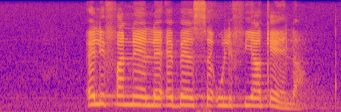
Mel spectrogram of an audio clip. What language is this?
Zulu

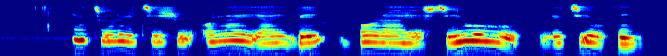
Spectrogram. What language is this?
Yoruba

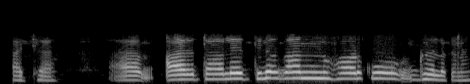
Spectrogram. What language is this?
Santali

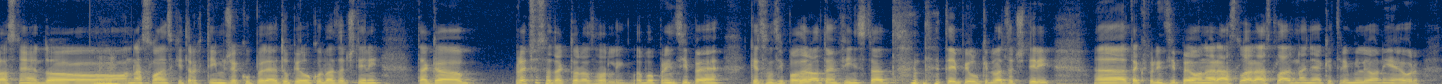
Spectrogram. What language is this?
Slovak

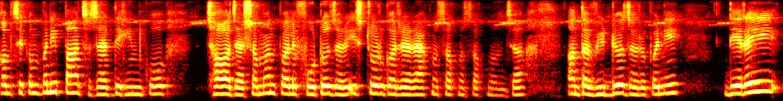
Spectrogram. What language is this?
Nepali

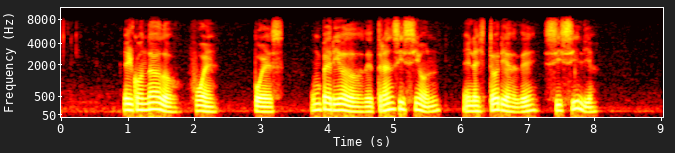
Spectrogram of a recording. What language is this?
Spanish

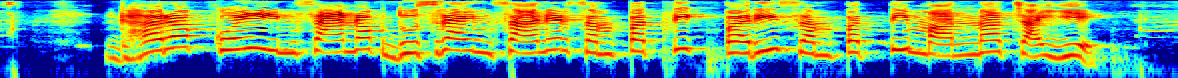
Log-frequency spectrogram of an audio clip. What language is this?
Magahi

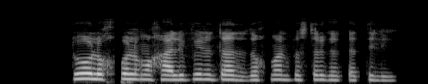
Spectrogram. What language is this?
Pashto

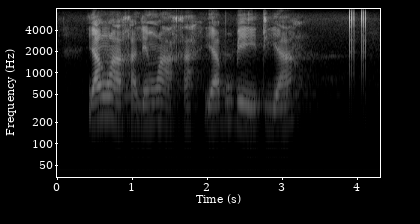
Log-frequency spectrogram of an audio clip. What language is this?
Tswana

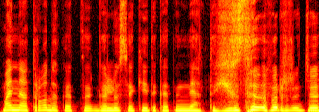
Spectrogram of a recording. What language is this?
Lithuanian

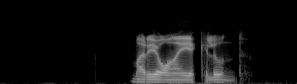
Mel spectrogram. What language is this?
Swedish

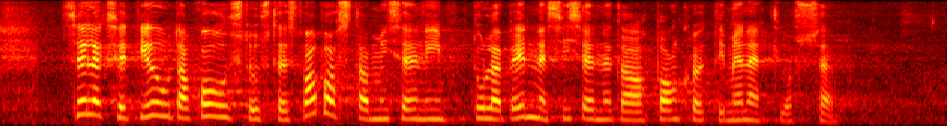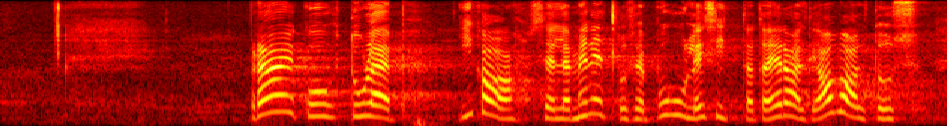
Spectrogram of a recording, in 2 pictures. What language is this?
Estonian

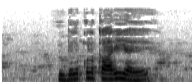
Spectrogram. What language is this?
Sindhi Bhil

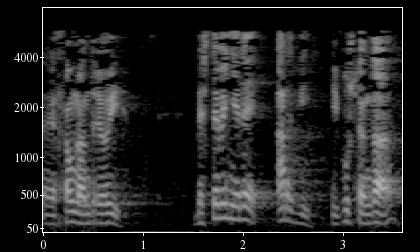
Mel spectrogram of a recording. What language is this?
Basque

